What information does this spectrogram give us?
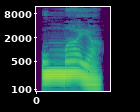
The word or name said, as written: ಉಮ್ಮಾಯ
